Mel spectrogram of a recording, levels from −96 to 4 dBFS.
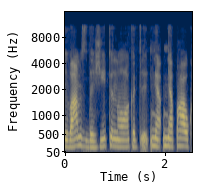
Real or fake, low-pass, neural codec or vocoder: fake; 10.8 kHz; codec, 24 kHz, 3 kbps, HILCodec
